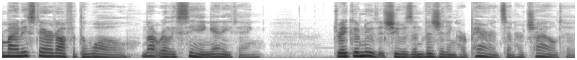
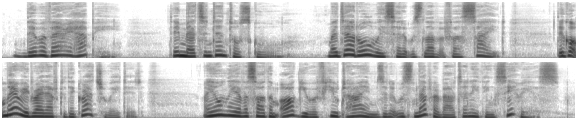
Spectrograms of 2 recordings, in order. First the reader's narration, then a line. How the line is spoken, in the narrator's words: Hermione responded wistfully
